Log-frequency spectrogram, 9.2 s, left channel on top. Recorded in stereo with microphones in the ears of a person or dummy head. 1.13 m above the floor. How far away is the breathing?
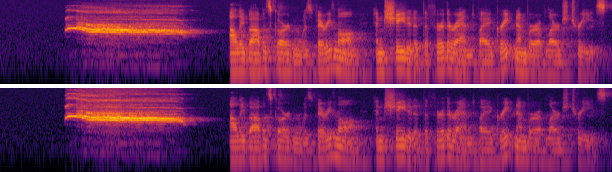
No breathing in this recording.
